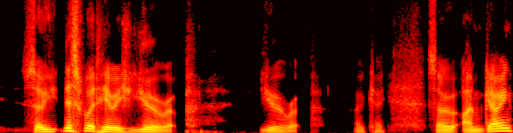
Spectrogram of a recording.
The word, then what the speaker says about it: Europe: So, I'm I'm saying Europe. Europe. So, Europe. Yeah. Yeah, that sounded better actually. So, this the first little bit is sort of like you almost in a sense you or me, but it's you.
